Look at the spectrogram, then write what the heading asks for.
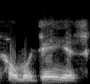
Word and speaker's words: homogeneous: safety of homogeneous or as the correct pronunciation is homogeneous communities so i think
